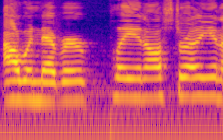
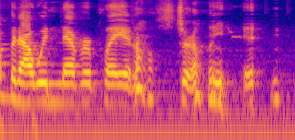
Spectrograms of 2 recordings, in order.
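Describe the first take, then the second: First: Said in the usual way. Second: Repeating it while cracking up; laughing through it. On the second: Retold or imitated. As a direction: quote broken by a laugh on Australian. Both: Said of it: "And he's like".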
